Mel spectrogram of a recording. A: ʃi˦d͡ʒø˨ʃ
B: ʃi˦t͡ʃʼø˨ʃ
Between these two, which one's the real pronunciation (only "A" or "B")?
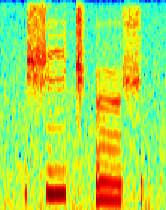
B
